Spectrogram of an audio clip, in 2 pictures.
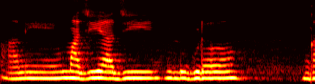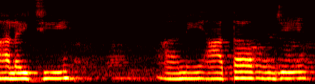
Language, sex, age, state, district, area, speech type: Marathi, female, 45-60, Maharashtra, Wardha, rural, spontaneous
